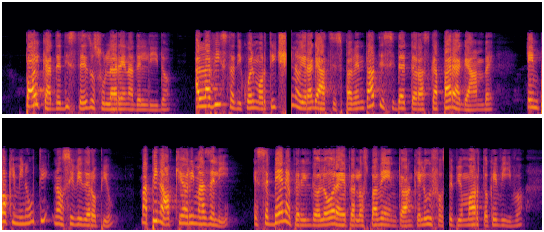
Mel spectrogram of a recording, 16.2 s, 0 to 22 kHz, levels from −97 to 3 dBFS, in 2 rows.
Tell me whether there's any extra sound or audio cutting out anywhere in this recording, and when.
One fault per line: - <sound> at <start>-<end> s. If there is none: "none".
- dropout at 4.3-4.3 s
- dropout at 14.7-14.8 s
